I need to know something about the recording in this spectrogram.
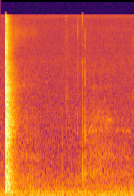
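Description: A single short, sharp rush of noise just after the start, then quiet room tone with a faint steady low hum and one faint tick.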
